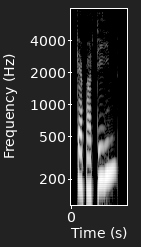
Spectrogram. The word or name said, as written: gabardine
